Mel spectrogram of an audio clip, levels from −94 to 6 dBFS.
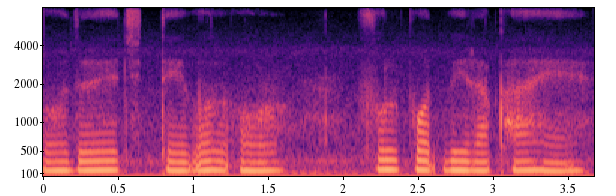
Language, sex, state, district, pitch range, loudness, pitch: Hindi, female, Arunachal Pradesh, Papum Pare, 150-160 Hz, -17 LUFS, 155 Hz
